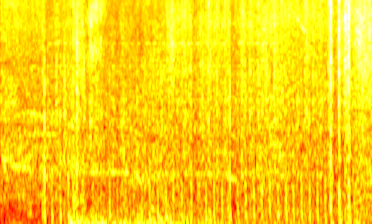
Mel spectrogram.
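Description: Gunfire in an Apex Legends shootout, shots fired through smoke in the final zone: rapid bursts of automatic fire crackle steadily throughout, loud and dense with a busy game mix beneath.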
